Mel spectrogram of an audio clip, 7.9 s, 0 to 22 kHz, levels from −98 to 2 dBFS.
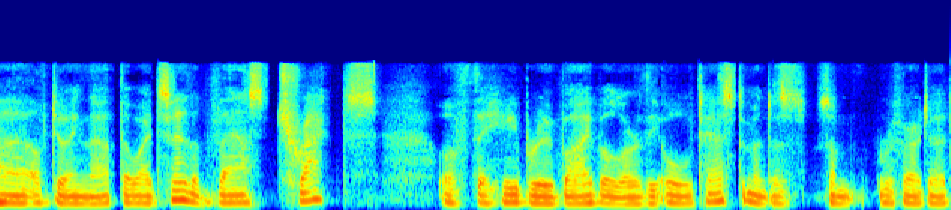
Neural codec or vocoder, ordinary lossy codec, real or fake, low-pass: codec, 16 kHz, 1.1 kbps, Voila-Tokenizer; AAC, 32 kbps; fake; 7.2 kHz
